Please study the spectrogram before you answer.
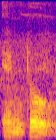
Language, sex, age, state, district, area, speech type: Kannada, male, 60+, Karnataka, Shimoga, rural, read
